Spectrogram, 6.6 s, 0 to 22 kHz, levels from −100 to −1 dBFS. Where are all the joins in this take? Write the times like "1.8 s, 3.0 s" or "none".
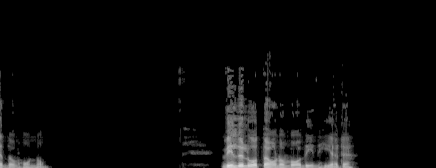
none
